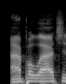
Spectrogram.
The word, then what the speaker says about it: Appalachian: Appalachian is how you say it.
